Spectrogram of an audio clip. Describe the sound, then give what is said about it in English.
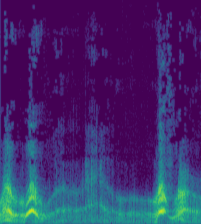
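A wolf attacking a sheep snarls and growls, with loud harsh barking bursts at the start and again near the end and a rough, lower growl rumbling between them. There is no talking. “And as this wolf came by, suddenly they attacked one of the sheep.”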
